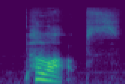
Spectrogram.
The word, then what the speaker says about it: Pelops: It was Pelops. – Pelops. – Like a plop, like a turd in a toilet. – Pelops.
